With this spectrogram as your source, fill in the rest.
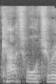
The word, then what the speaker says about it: Cattewater: I've been assured by somebody from Devon that Cattewater is the right way to pronounce this.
